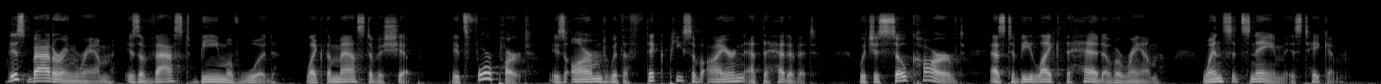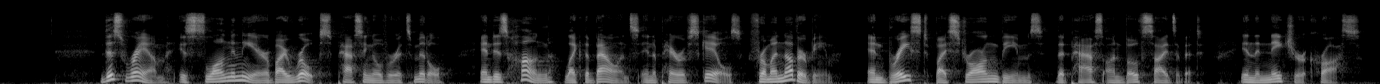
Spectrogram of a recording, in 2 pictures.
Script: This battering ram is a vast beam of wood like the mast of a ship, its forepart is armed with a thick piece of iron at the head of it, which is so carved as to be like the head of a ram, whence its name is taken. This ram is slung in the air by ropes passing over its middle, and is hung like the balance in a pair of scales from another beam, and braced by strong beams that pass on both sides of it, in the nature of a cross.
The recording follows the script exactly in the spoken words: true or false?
false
